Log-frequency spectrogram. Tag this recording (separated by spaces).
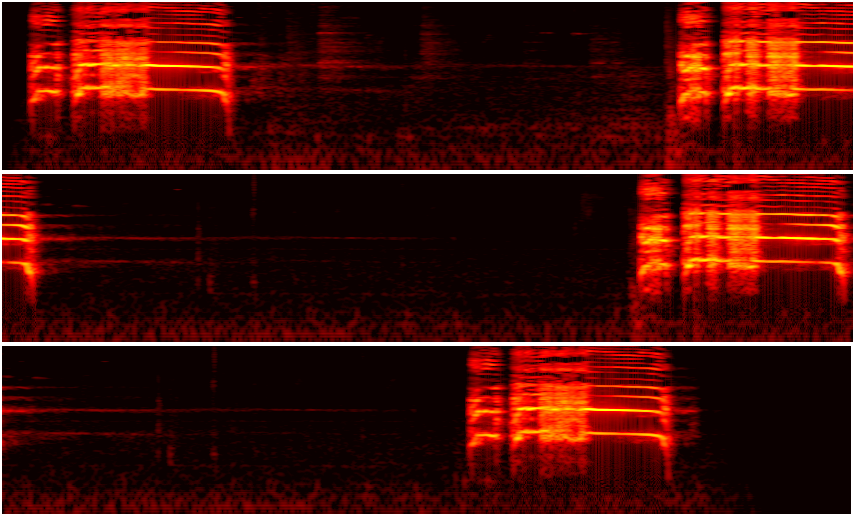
Yle Yleisradio Soundfx Field-Recording Kukko Suomi Finland Tehosteet Domestic-Animals Finnish-Broadcasting-Company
